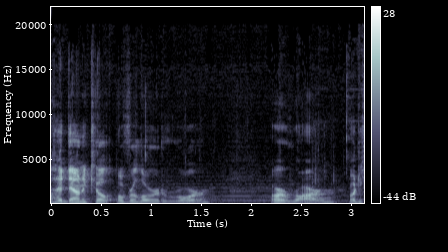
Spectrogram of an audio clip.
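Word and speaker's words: Ror: down and kill Overlord roar or raar what how do you say that r o r I'd say Roar and then run back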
